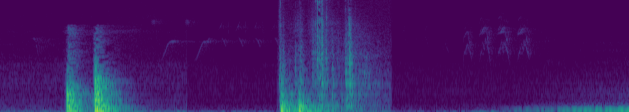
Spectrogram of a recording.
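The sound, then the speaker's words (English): Knocking on a front door on a Sunday morning: a quick double knock, a pause, then a louder flurry of several raps, with faint birds chirping in the background and a low rumble at the end. “Who could be knocking on Sunday morning?”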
